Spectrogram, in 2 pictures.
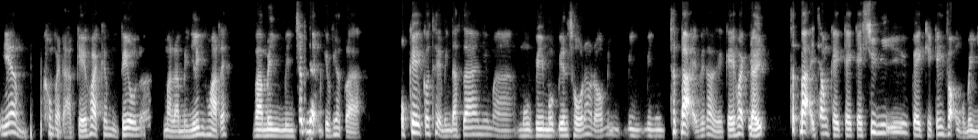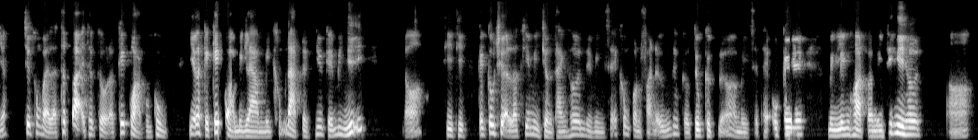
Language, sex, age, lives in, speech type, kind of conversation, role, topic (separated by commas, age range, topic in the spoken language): Vietnamese, male, 25-29, Vietnam, conversation, unstructured, none, Bạn nghĩ gì về việc đặt mục tiêu cá nhân?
